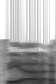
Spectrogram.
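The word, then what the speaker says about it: sia: CIA and Scottish GIC they'll say Shia but it's CIA for me there's no h in it so just phonetically that's how what I want to go with and um and it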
